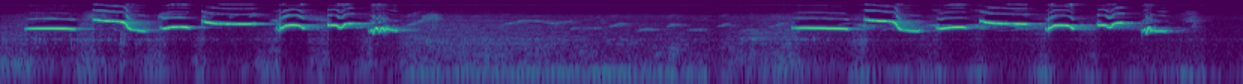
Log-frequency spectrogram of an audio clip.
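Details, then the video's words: Oriental magpie-robin's energetic fighting song, meant to stir other magpie-robins to sing: two bursts of about eight loud, rapid whistled notes with sharp upward flicks, separated by a quiet pause with faint background rumble. "KACER GACOR FULL ISIAN MEWAH TARUNG NGEPLONG NGOTOT❗PALING AMPUH BUAT PANCINGAN KACER AGAR BUNYI!"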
